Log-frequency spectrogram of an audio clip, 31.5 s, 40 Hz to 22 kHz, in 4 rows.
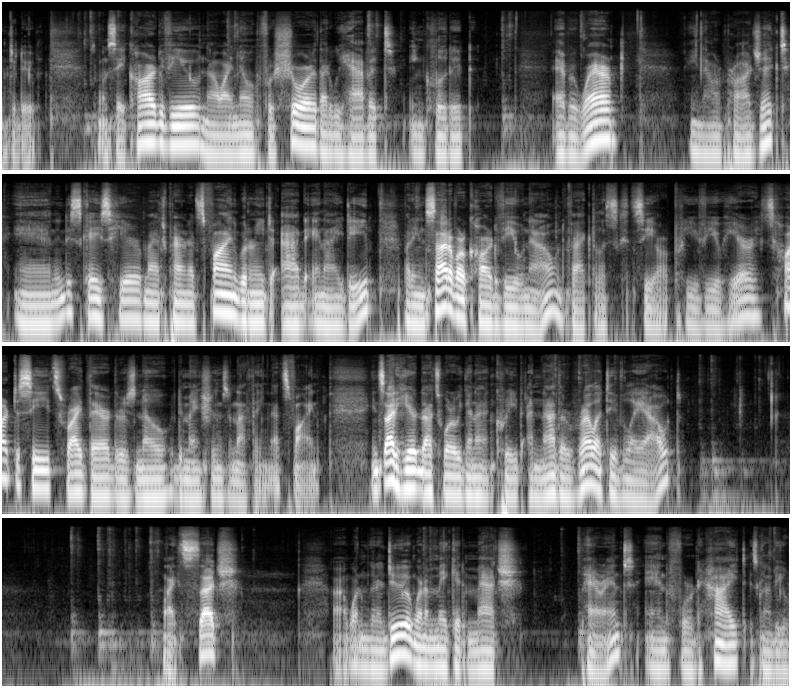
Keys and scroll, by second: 2.3 Return, 25.2 Return.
